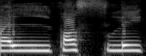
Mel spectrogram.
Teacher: صاد حروف التفخیم میں سے ہے تو ہمیں اسے بھاری آواز میں منہ پھلا کے ادا کرنا ہے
